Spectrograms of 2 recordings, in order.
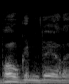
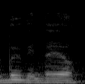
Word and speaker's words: Bougainville: coast of Bougainville Island, which we pronounced Bougainville at that time. It's probably Bougainville.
